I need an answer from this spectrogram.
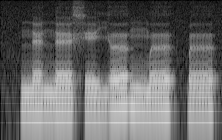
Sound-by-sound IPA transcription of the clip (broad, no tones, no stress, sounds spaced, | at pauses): n ɛ n ɛ x e j əː ŋ͡m əː k͡p əː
